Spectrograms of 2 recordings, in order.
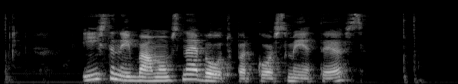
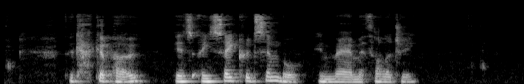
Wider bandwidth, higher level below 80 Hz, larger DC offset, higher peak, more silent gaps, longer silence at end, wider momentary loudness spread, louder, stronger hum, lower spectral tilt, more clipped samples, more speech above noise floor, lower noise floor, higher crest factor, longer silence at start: about the same, 11.5 kHz vs 11.5 kHz; second, -64 dBFS vs -52 dBFS; neither; second, -6 dBFS vs -2 dBFS; neither; second, 0.95 s vs 1.1 s; about the same, 11 LU vs 11 LU; second, -22 LUFS vs -18 LUFS; neither; about the same, -5 dB/octave vs -5.5 dB/octave; neither; second, 37 dB vs 46 dB; about the same, -60 dBFS vs -63 dBFS; about the same, 18 dB vs 18 dB; second, 0.1 s vs 0.7 s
